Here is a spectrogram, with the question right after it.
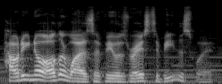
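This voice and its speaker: A woman's voice: low-pitched, expressive, rapid-fire, fairly bright tone, faint music behind. A woman reacting casually to a game on a livestream, jokey and playful. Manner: jokey, playful, laughs often. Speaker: game streamer.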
